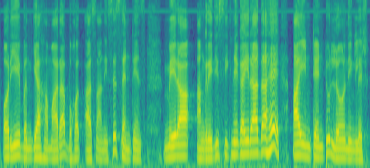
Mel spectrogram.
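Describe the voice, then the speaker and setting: A man with a smooth, medium-pitched voice energetically teaches spoken English in Hindi. In classroom style, he slowly dictates example sentences, poses rhetorical questions and repeats the answers.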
